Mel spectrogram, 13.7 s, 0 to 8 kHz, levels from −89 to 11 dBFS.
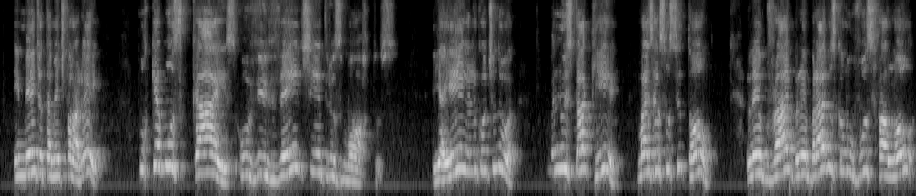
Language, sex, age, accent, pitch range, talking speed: Portuguese, male, 50-69, Brazilian, 205-280 Hz, 115 wpm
